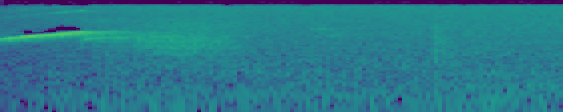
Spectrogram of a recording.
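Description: A short rising whistle near the start, then faint steady background ambience with a few faint chirps.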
